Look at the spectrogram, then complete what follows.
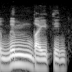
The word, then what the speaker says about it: min baitin: You say mim baitin. So mim and ba is pronounced together.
